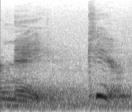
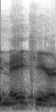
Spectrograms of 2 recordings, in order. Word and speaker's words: Nakier: do really i mean it's like two syllables like no or nay care right right so they say naked here that's closer then yeah i'm okay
